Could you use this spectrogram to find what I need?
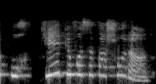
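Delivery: mildly pushy parent question; parent asking why. Retold or imitated. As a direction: lightly voice a parent demanding the reason. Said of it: "A gente pergunta".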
